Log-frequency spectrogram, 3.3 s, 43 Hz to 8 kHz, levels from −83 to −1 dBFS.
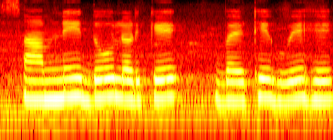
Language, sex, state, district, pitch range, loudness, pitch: Hindi, female, Punjab, Fazilka, 195-210 Hz, -11 LUFS, 200 Hz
